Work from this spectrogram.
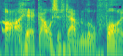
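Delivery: horrible put-on Brooklyn accent, tough-guy voice. Recapping a Ninja Turtles scene, giving Raph's reply to Splinter: bad Raph voice. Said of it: "That was a horrible Raph voice".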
